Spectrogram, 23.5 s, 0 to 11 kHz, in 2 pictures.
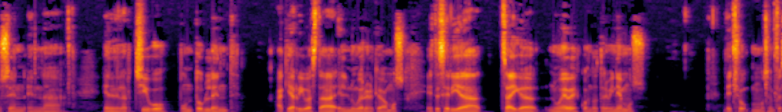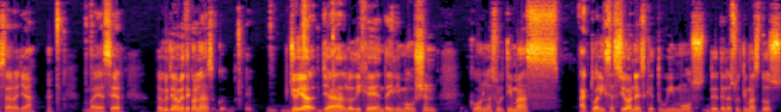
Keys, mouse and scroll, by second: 0.2 click, 1.6 f, 2.1 click, 3.4-4.6 drag, 9.5-11.2 drag, 12.0 ctrl+shift+s, 13.2 KP_Add, 13.6 KP_Enter, 15.2-16.8 middle drag, 17.4 shift+middle click, 18.7 click, 19.2 click, 23.1-23.4 drag.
